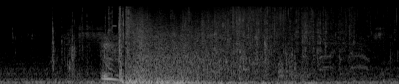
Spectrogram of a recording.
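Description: An explosion bursts and rumbles.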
